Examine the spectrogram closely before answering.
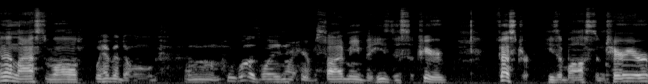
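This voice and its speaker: Speaking at a moderate pace, a man with an American accent holds a medium pitch. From US Midwest, Missouri. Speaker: teacher. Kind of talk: class welcome video. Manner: halting with fillers.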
